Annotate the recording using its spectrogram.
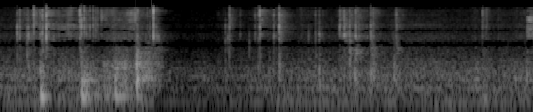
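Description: A small clear plastic bag crinkling as it is handled, in quick irregular crackles through the first second and again in the second half.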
